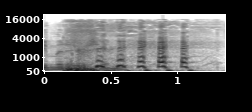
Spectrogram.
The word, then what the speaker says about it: Mnuchin: Hard to pronounce his name sometimes. Almost right. – Like Munchin, but Munchkin. Steve Mnuchin is a new Treasury Secretary.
